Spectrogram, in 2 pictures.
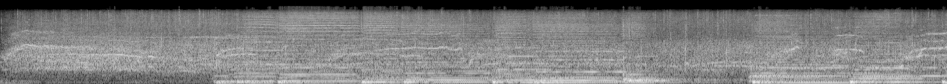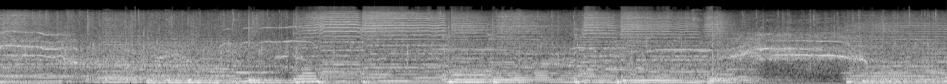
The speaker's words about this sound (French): Venez là, venez là, venez. On peut encore les applaudir fort, s'il vous plaît,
